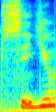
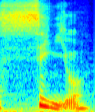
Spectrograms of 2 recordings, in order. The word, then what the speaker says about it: Sigil: Bom, Sigil se pronuncia Sigil e não Sigil.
